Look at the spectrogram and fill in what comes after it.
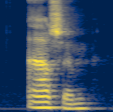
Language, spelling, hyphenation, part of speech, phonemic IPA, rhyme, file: Dutch, asem, asem, noun, /ˈaːsəm/, -aːsəm, Nl-asem.ogg
- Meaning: alternative form of adem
